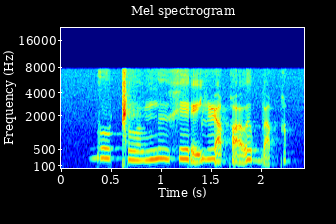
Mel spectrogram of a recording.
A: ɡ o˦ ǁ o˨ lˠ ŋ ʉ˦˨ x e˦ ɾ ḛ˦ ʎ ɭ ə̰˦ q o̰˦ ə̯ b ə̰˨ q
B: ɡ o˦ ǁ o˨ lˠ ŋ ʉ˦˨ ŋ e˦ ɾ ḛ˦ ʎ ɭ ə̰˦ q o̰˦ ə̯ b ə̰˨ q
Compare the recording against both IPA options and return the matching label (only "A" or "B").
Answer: A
